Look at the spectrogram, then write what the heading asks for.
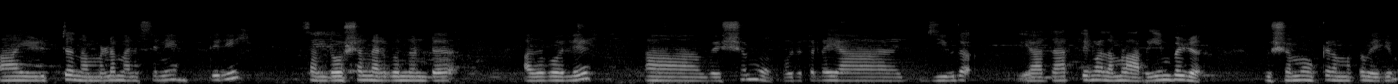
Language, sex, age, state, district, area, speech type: Malayalam, female, 30-45, Kerala, Kollam, rural, spontaneous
